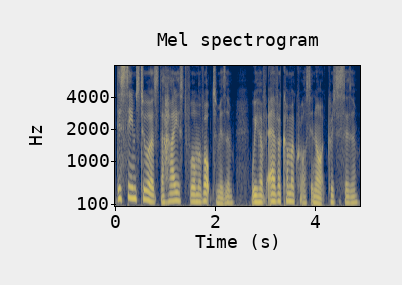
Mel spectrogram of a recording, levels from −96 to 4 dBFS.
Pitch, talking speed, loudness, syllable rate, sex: 150 Hz, 205 wpm, -19 LUFS, 5.3 syllables/s, female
